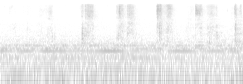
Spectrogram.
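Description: Tarot cards being shuffled by hand: a few brief, soft rustles of cards sliding against each other, faint, mostly in the second half.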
